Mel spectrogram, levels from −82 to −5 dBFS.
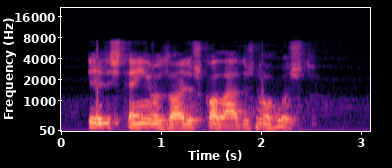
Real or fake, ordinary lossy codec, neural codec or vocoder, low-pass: fake; AAC, 32 kbps; autoencoder, 48 kHz, 128 numbers a frame, DAC-VAE, trained on Japanese speech; 7.2 kHz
